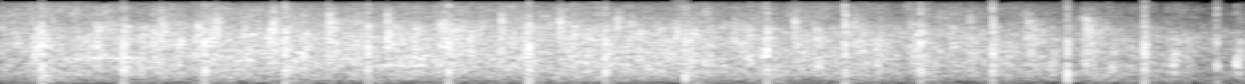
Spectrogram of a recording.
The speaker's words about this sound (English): And I know there's a lot of work goes into it. And, you know, I think that they just deserve a bit of applause for doing this thing.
